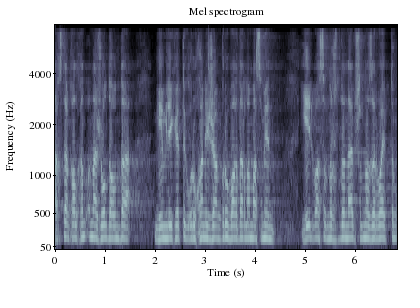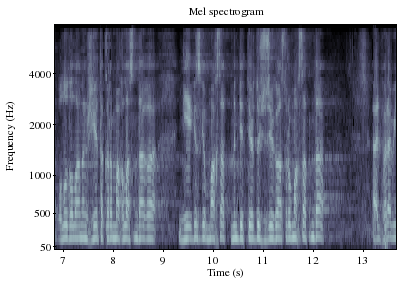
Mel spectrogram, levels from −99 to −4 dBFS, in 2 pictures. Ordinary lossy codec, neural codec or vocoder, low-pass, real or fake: AAC, 32 kbps; none; 7.2 kHz; real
